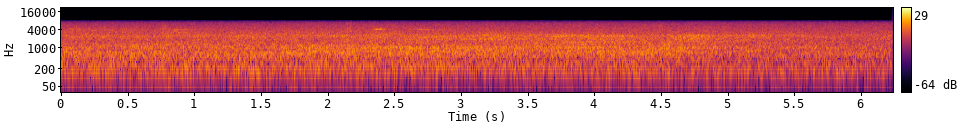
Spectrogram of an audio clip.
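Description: Twin-engine jet airliner on the runway: the steady rushing noise of its engines, without break.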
